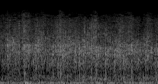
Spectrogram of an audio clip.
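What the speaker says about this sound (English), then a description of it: "Oh, you wanted a real round of applause." A short burst of audience applause, a steady patter of many hands clapping at moderate volume for under two seconds with no talking.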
